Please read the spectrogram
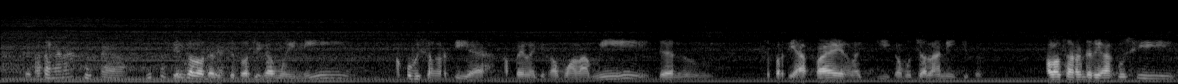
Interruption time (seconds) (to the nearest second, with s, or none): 2 s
